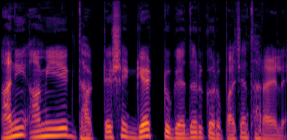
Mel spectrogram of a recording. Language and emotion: Goan Konkani, neutral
